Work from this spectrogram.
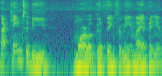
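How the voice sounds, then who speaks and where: A man talks with an American accent. The room echo is audible. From Cayman Islands. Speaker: travel vlogger and student. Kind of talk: casual vlog talk to camera. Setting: student flat. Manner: casual, with many fillers.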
